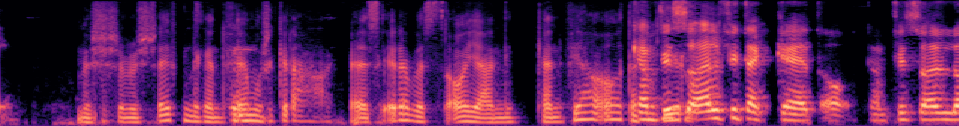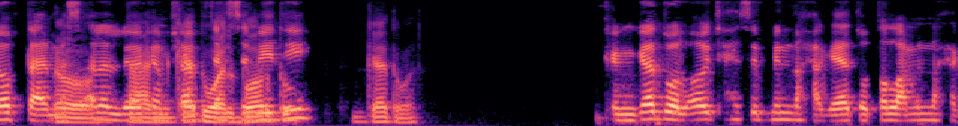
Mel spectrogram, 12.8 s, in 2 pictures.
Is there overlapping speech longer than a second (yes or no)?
yes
